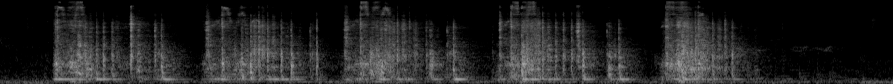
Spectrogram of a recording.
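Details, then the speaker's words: 1985 Honda XR350R single-cylinder four-stroke after sitting outside 6–7 years, spark plug out (plug black, possibly rich) for spark test: four kick strokes, smooth even whirring, no catching or scraping; has spark and kicks over smoothly. "All right, so as you can tell, it does have spark and it kicks over very smooth."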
